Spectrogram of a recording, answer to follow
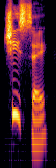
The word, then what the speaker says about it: cīese: However, the Old English cīese had an initial ch sound.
